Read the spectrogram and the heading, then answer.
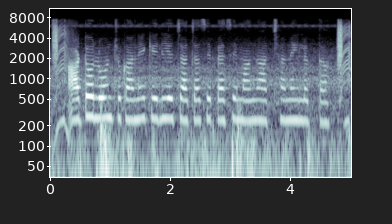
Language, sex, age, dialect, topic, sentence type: Hindi, female, 46-50, Marwari Dhudhari, banking, statement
